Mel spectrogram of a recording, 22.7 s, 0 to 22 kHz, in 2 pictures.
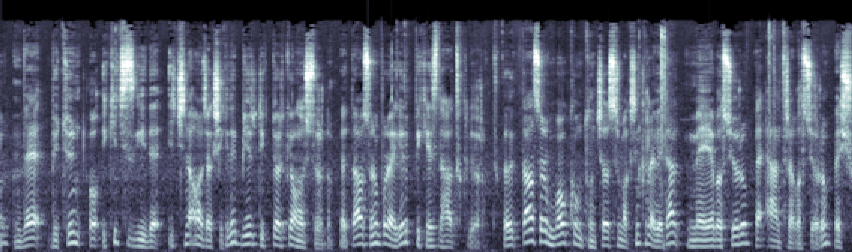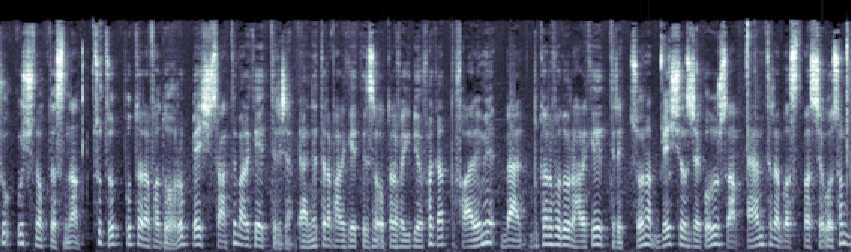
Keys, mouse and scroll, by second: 1.4 middle click, 5.3 click, 8.6 m, 10.1 Return, 12.6 click, 17.2 click, 20.0 5, 21.2 Return.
